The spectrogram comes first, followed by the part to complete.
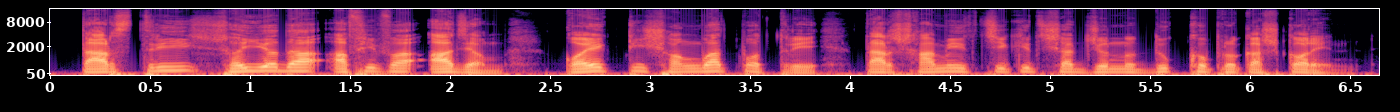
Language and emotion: Bengali, neutral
